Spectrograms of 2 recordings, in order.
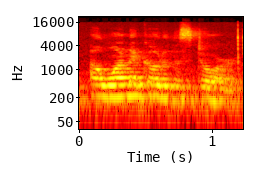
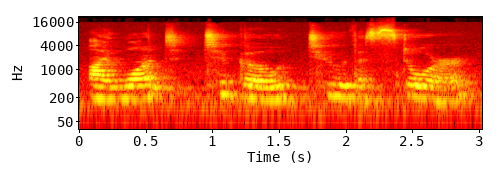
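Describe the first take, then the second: First: Fast, linked: "want to" blurred to "wanna", "the store" run together; Canadian reduced speech. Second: Slow, every word clear: "I want to go to the store"; careful full pronunciation. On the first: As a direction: rush "I want to go to the store" with reduced little words. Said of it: "I'd say". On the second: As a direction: spell out "want to" and "go to" fully and slowly. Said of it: "Canadians do not pronounce it that way". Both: Shown as a demonstration.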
